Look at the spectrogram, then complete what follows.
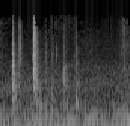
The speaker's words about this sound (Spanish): Abre el maletero.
